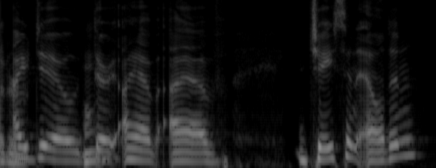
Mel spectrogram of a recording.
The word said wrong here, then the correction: Aldean: I might be pronouncing his last name wrong. I'm not a country guy, you know, but the famous country singer, Jason, is it Eldean? – How do you spell it? – A-L-D-E-A-N. Eldean? Aldean? – Aldean, I think.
